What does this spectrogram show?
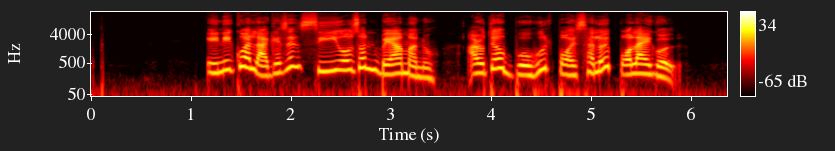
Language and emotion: Assamese, angry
